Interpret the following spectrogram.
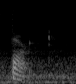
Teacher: our tongue is in open back position where the tongue is position low and towards the back of the mouth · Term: back vowels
